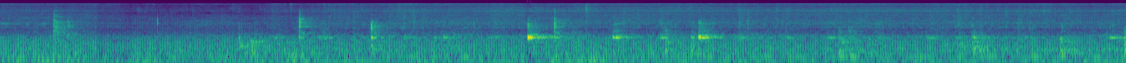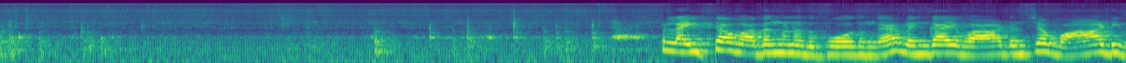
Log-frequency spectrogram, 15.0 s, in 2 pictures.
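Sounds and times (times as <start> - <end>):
vegetables sizzling in hot oil: 0.0 - 15.0
utensil scraping a pan: 1.6 - 12.0.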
